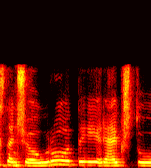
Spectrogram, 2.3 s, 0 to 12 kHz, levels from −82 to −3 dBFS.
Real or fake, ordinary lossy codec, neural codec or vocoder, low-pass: real; AAC, 64 kbps; none; 7.2 kHz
